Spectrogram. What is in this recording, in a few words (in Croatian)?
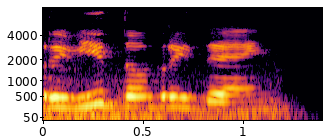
ukrajinski; POP UP Zagreb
